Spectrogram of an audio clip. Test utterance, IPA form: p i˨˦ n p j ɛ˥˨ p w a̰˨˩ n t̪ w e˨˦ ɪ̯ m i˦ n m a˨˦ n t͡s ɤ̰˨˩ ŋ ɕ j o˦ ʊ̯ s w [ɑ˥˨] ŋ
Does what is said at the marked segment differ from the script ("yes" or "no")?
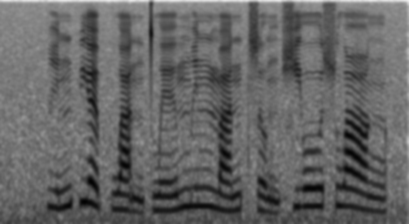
no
